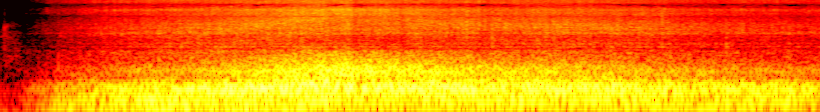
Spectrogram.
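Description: Rumbling whoosh sound effect of a fiery meteor streaking across the sky. It swells in over about a second, holds steady, and begins to fade near the end.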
